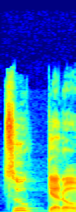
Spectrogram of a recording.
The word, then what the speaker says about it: zucchero: Zucchero means sugar. And the way he's singing this sweetly is he's having a very subtle t sound at the beginning, and then he's taking advantage of the double C, zucchero.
